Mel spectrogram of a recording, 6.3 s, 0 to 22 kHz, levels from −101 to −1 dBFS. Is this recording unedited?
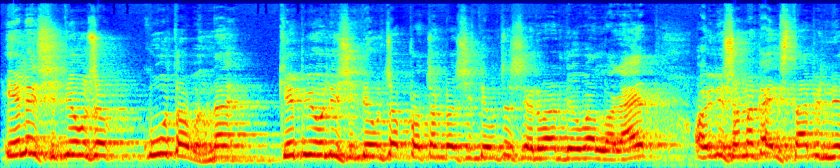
yes; 0 cuts

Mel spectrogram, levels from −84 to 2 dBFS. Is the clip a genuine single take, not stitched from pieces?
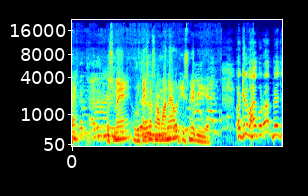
no; 1 cut; at 3.1 s

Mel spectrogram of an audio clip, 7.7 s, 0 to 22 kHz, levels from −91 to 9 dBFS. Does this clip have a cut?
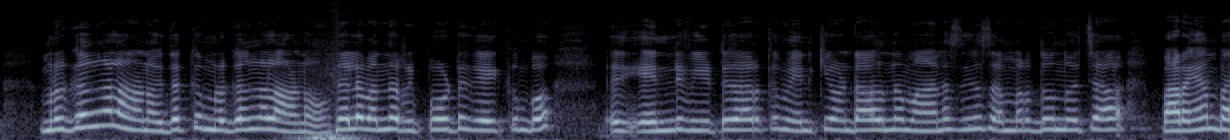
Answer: yes; 1 cut; at 2.1 s

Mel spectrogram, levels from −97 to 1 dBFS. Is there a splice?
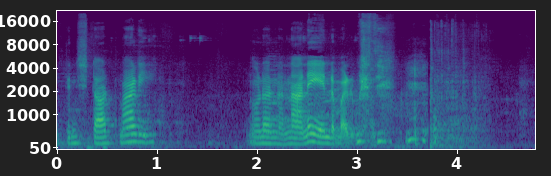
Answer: yes; 1 cut; at 3.7 s

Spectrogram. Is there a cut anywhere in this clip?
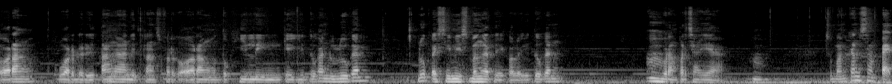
no; 0 cuts

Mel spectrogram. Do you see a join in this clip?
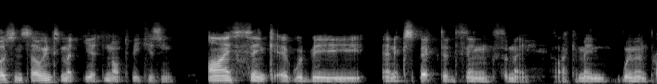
yes; 1 cut; at 1.9 s

